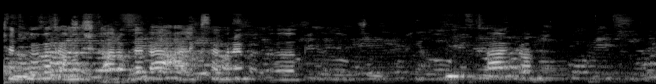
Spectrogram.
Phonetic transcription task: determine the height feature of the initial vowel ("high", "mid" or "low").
mid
